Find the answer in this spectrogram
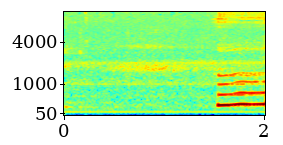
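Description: Near silence, then about a second and a half in a steady, humming drone starts: one held tone from an ambient background pad.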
